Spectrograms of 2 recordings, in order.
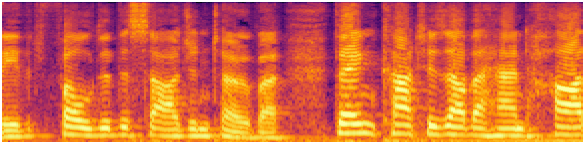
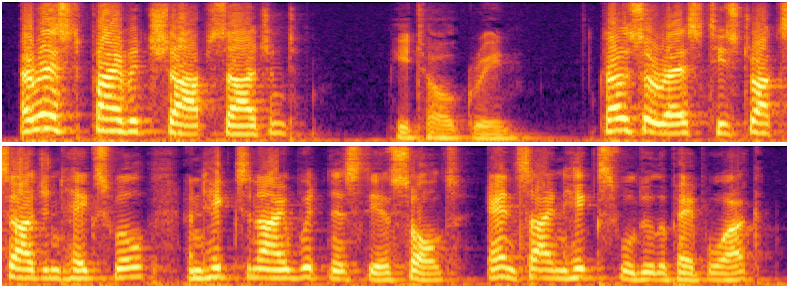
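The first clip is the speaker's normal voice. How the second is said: clipped command from a captain; officer's voice; 7 semitones higher than usual. A narrator's reading. Captain reassuring the sergeant, high haughty officer voice. Morris giving orders.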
